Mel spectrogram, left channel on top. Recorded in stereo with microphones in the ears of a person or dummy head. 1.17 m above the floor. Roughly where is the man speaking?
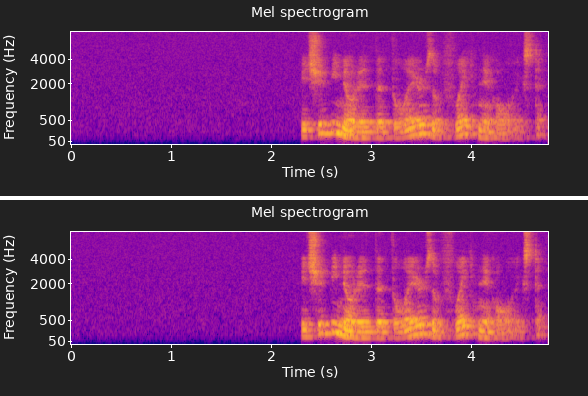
Centre.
